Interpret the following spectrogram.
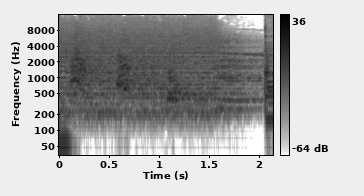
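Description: Breakdown in an electronic dance track: the bass and beat drop out, leaving sustained synth chords with a few short sounds falling in pitch, bark-like enough that they could be a sampled dog. The music grows gradually quieter through the break.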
